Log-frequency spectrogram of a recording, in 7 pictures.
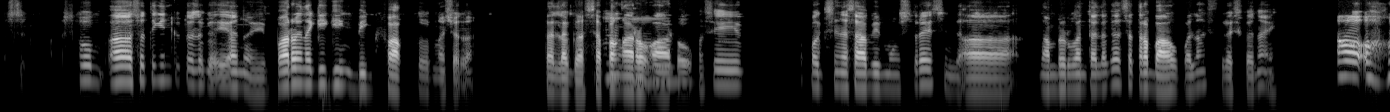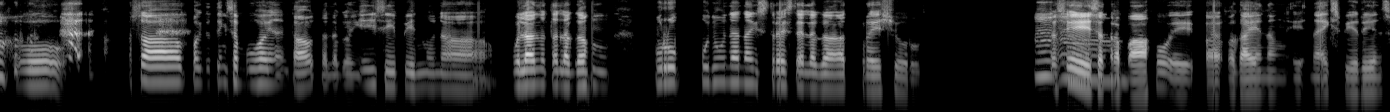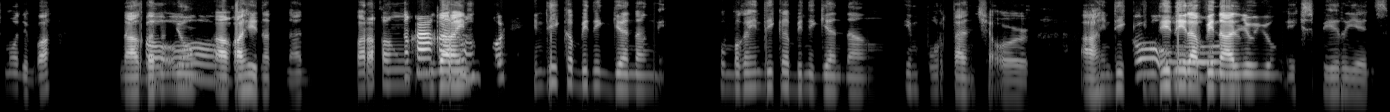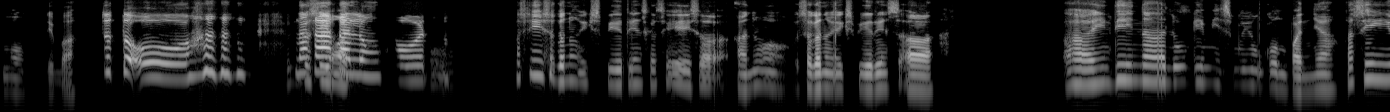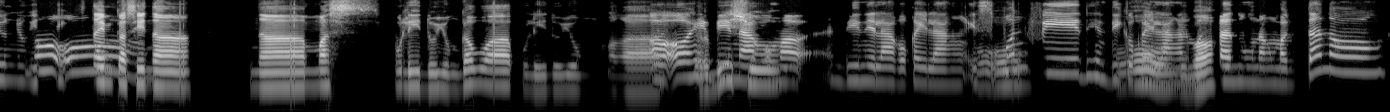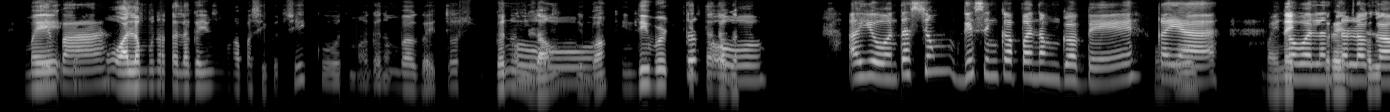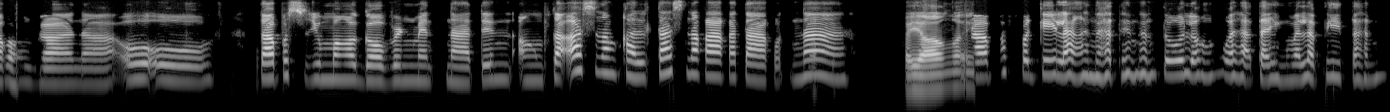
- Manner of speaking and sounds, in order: tapping; laugh; laughing while speaking: "Nakakalungkot"; laugh; laughing while speaking: "kailangan natin ng tulong wala tayong malapitan"
- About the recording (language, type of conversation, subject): Filipino, unstructured, Ano sa tingin mo ang pinakamalaking problema sa trabaho ngayon?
